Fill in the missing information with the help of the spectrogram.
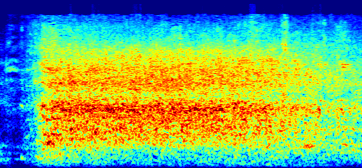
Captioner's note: audience laughs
